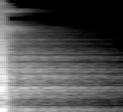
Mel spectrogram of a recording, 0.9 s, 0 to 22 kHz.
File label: Competition Clash; This Is the Police 2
